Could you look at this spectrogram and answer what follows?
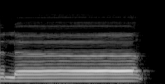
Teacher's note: ولا انا عابد ما عبدتم، واو زبر وا، لام زبر الف مد لا، 3 الف کے برابر اس کو لمبا کریں گے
